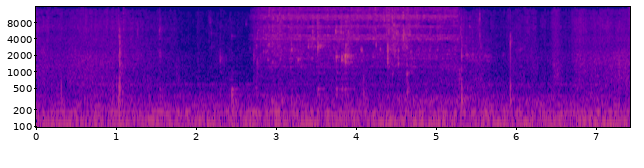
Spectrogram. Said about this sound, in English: So let me wash my hands.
